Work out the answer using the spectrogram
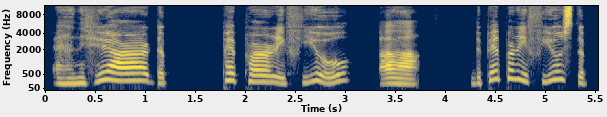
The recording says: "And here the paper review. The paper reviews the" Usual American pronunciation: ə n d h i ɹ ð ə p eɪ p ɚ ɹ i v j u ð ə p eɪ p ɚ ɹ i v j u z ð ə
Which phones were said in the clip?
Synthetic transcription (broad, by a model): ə n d h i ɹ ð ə p eɪ p ɚ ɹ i f j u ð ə p eɪ p ɚ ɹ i f j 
